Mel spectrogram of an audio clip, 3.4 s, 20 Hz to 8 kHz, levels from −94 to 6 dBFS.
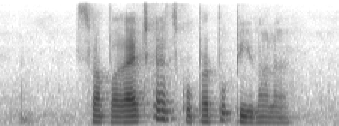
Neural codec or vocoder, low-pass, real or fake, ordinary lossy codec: codec, 24 kHz, 0.9 kbps, WavTokenizer, small release; 7.2 kHz; fake; none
